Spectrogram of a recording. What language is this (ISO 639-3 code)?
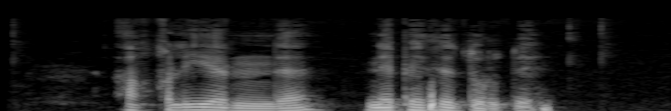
tuk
